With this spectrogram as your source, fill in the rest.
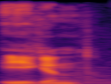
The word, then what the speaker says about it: Eogan: Sir Egan, Eogan, pronounced Egan.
